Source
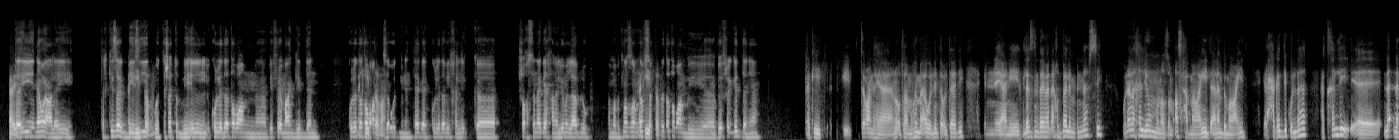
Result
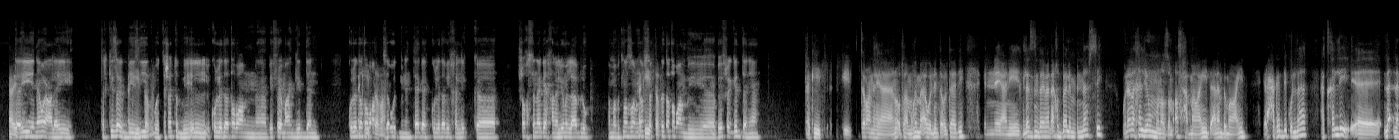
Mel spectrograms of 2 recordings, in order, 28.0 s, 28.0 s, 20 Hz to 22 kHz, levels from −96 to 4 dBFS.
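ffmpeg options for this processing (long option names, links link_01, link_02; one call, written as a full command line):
ffmpeg -i in.wav -filter_complex "[0:a]asettb=1/sr,asplit=3[link_01][link_02][link_03];[link_01]atrim=end=10.524[link_04];[link_02]atrim=start=10.52:end=13.7,asetpts=PTS-STARTPTS,afade=type=in:duration=0.004:curve=qsin,afade=type=out:start_time=3.176:duration=0.004:curve=qsin,equalizer=frequency=4100:width_type=o:width=2.8:gain=3.5[link_05];[link_03]atrim=start=13.696[link_06];[link_04][link_05]acrossfade=duration=0.004:curve1=hsin:curve2=qsin[link_07];[link_07][link_06]acrossfade=duration=0.004:curve1=qsin:curve2=hsin,asettb=1/sr,asplit=3[link_08][link_09][link_10];[link_08]atrim=end=17.884[link_11];[link_09]atrim=start=17.88:end=19.2,asetpts=PTS-STARTPTS,afade=type=in:duration=0.004:curve=qsin,afade=type=out:start_time=1.316:duration=0.004:curve=qsin,highshelf=frequency=4100:gain=-10.5[link_12];[link_10]atrim=start=19.196[link_13];[link_11][link_12]acrossfade=duration=0.004:curve1=hsin:curve2=qsin[link_14];[link_14][link_13]acrossfade=duration=0.004:curve1=qsin:curve2=hsin,asettb=1/sr,asplit=3[link_15][link_16][link_17];[link_15]atrim=end=23.994[link_18];[link_16]atrim=start=23.99:end=25.71,asetpts=PTS-STARTPTS,afade=type=in:duration=0.004:curve=qsin,afade=type=out:start_time=1.716:duration=0.004:curve=qsin,lowpass=1800[link_19];[link_17]atrim=start=25.706[link_20];[link_18][link_19]acrossfade=duration=0.004:curve1=hsin:curve2=qsin[link_21];[link_21][link_20]acrossfade=duration=0.004:curve1=qsin:curve2=hsin,acrossover=split=3500[link_22][link_23];[link_23]acompressor=threshold=-58dB:ratio=4:attack=1:release=60[link_24];[link_22][link_24]amix=inputs=2:normalize=0,equalizer=frequency=130:width=5.8:gain=8,alimiter=limit=-15dB:level=0:latency=1:release=90,volume=6.5dB" out.wav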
